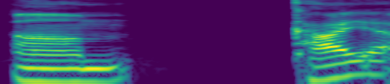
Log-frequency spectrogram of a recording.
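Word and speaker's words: Kaia: How are we supposed to pronounce Kaya. that? You pronounce that Kaya. How do you know that? I looked it up. Kaya. It's K-A-I-A.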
